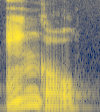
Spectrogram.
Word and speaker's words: angle: We have angle, spelled L-E, making the nasal sound and the hard g.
